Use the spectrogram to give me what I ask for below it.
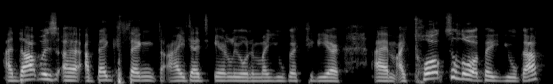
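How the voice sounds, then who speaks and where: Over a video call, a woman from Scotland in her thirties, with a Glasgow accent, guides a live online yoga teacher training in a chatty way, frequently checking in with "okay?" and "all right?". She talks briskly in a lowish voice, with no room sound.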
